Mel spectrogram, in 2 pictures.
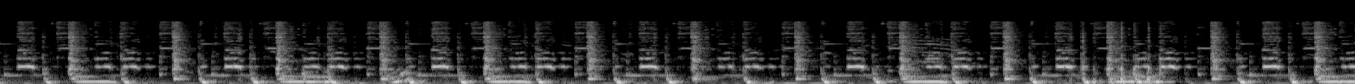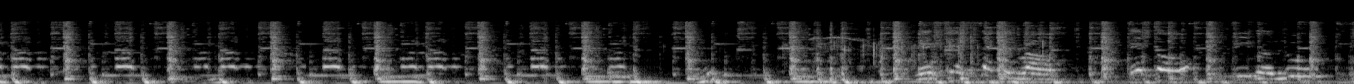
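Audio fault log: Throughout: noise suppressor applied to music or sounds. A speech-tuned suppressor treats steady material as noise, so level swings by around 10 dB and the sound pumps and thins.
0.0–12.9 s, 13.9–14.5 s, 15.4–16.5 s, 18.1–19.1 s, 20.2–21.2 s, 22.1–27.1 s: sound cut by the noise suppressor. Held and decaying parts sink by about 10 to 15 dB while attacks slip through, and the top stays within the call band's 8 kHz ceiling.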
